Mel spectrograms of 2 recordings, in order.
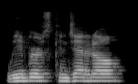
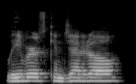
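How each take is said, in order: No difference in how they are said.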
